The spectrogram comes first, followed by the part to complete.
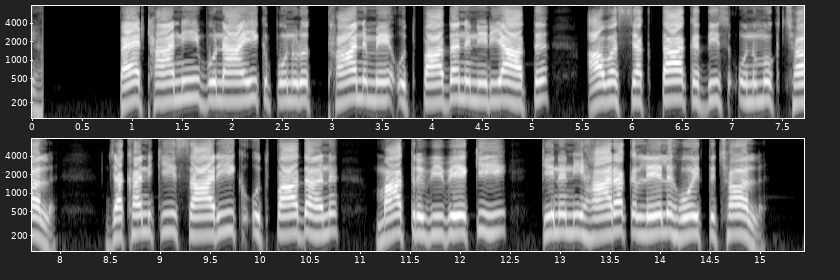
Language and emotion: Maithili, neutral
